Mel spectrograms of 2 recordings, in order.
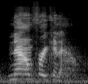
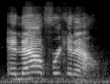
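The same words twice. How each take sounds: First: Said in the usual way. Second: Louder take. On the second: Shown as a demonstration.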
